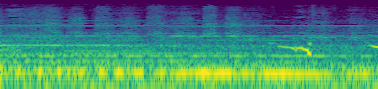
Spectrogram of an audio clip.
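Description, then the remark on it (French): Milou, a freezing dog, whimpers in the snow, giving two short, high-pitched whines that slide downward, heard over a steady low background hum with no one speaking. “Et moi, je vais m'arrêter un instant pour réchauffer ce pauvre chien.”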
